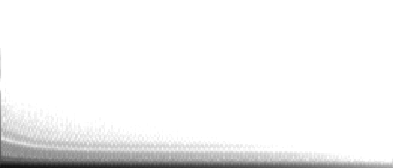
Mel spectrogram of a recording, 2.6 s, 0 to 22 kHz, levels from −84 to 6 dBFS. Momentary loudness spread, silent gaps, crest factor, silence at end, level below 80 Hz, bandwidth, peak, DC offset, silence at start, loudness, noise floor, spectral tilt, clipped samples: 22 LU; none; 10 dB; 0.65 s; -10 dBFS; 0.6 kHz; 0 dBFS; under 0.1%; 0 s; -16 LUFS; -42 dBFS; -14.5 dB/octave; under 0.1%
